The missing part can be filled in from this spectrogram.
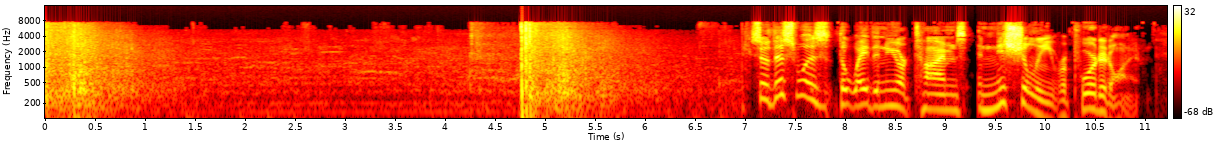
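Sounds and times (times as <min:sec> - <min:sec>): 
police flashbang devices exploding: 0:00.0 - 0:01.4, 0:04.7 - 0:06.3
fireworks exploding: 0:00.0 - 0:01.8, 0:04.3 - 0:07.0
murky noise: 0:00.0 - 0:08.6
speech: 0:07.1 - 0:11.0.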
